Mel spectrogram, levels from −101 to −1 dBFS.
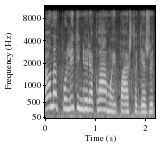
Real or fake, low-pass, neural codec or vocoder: fake; 9.9 kHz; vocoder, 22.05 kHz, 80 mel bands, Vocos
